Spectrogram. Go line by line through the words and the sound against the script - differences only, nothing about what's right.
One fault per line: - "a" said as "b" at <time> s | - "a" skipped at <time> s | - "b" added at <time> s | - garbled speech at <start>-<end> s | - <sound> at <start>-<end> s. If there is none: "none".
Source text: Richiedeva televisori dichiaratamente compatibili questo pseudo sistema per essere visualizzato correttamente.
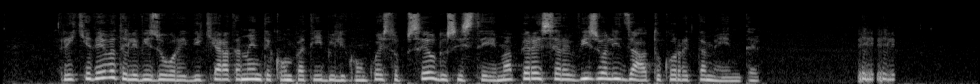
- "con" added at 3.5 s
- laugh at 8.6-9.0 s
